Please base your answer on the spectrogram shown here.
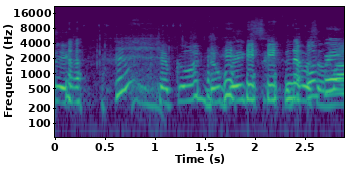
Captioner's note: laughing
